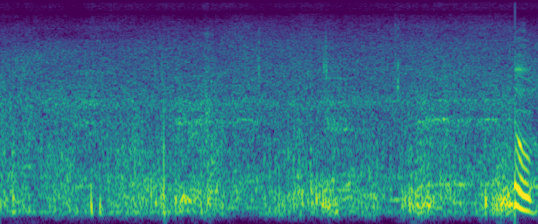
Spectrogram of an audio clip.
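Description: Steady, low outdoor background noise with a faint murmur of distant voices.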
